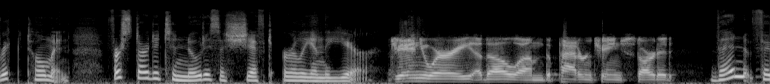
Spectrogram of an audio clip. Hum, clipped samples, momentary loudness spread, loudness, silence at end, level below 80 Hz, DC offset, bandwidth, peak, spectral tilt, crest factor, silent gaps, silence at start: none; under 0.1%; 6 LU; -21 LUFS; 0 s; -46 dBFS; under 0.1%; 13.5 kHz; -6 dBFS; -5 dB/octave; 16 dB; none; 0 s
